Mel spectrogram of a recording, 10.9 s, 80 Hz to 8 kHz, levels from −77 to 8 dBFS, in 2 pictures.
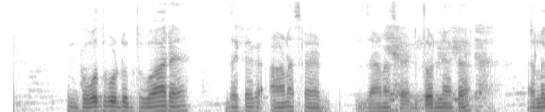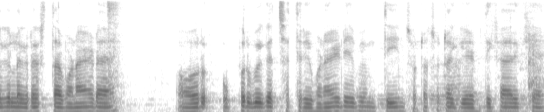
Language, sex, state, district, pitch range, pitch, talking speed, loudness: Marwari, male, Rajasthan, Churu, 105-115 Hz, 110 Hz, 170 wpm, -33 LUFS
